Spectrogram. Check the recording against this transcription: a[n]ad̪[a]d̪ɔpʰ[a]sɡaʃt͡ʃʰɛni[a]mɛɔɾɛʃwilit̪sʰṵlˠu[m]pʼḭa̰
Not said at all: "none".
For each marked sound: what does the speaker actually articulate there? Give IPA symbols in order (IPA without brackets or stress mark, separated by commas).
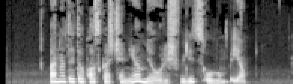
n, ɛ, a, a, m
